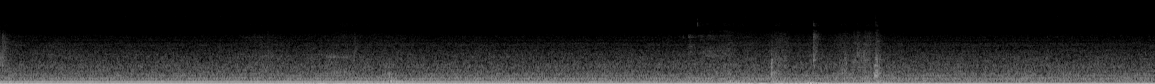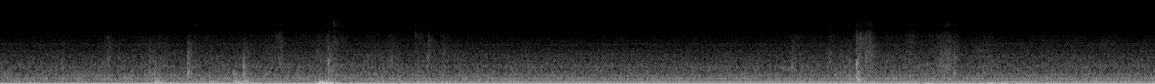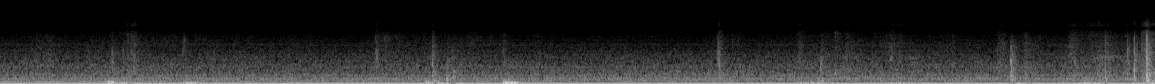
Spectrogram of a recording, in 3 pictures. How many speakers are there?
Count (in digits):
0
